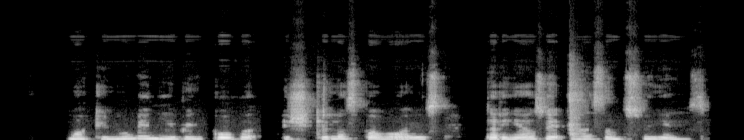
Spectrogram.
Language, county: Lithuanian, Kaunas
